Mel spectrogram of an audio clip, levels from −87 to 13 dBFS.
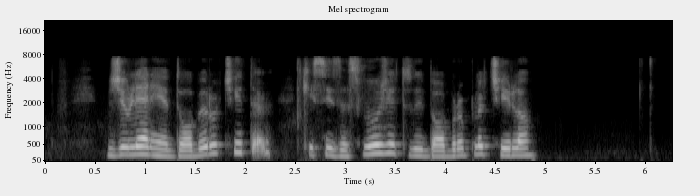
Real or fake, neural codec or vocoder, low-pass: fake; codec, 16 kHz, 1 kbps, X-Codec, WavLM features, trained on Multilingual LibriSpeech; 7.2 kHz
